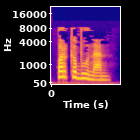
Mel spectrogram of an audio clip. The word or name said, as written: perkebunan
